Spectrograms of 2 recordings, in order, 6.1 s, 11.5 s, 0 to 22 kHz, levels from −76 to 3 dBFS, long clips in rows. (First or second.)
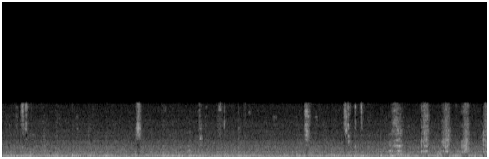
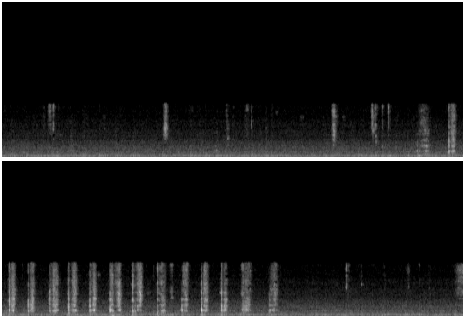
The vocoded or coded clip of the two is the second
